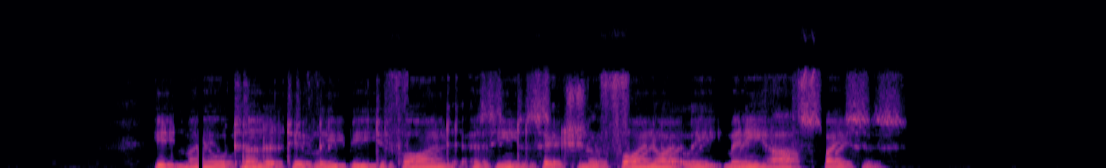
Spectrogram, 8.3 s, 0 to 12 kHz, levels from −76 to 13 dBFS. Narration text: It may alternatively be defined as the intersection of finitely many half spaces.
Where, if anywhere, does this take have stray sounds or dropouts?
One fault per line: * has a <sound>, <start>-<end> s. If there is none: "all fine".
* has a dropout, 1.5-1.5 s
